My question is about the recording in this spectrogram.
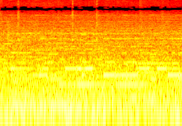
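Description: Slot machine playing its melodic spin tune while the reels spin and come to a stop.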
